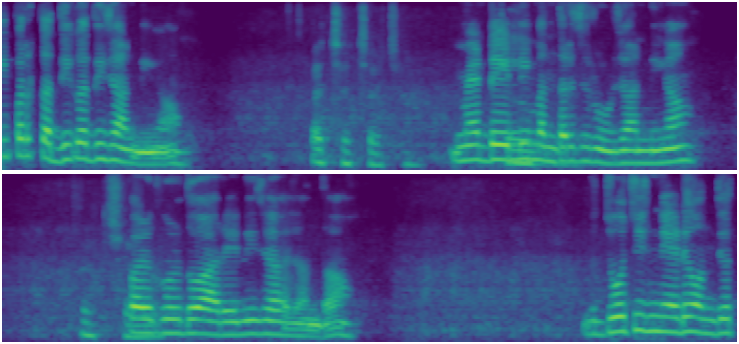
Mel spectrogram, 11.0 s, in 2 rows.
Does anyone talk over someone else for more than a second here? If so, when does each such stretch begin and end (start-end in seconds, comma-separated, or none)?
none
